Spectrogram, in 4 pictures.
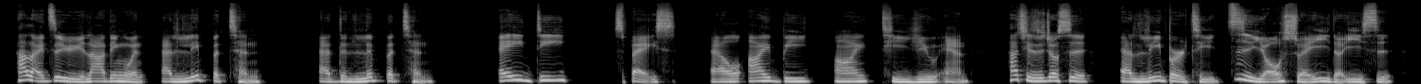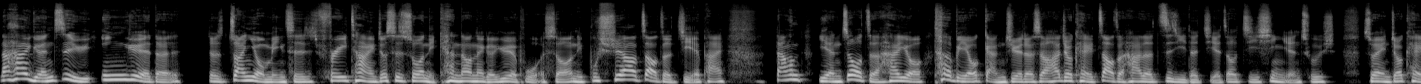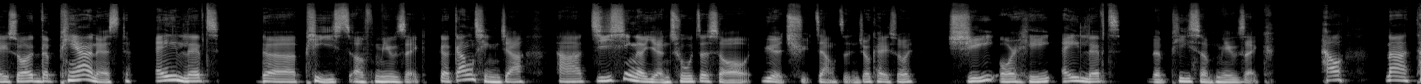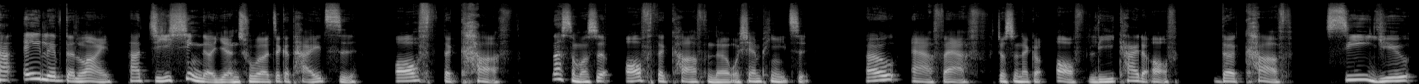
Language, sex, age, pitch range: Chinese, male, 20-39, 120-160 Hz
